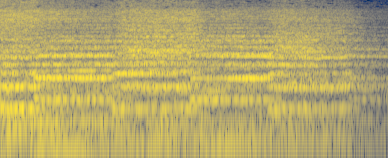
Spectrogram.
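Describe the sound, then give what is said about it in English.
Town alarm sirens in Meersten blare continuously during flooding after a dike burst, signalling a mass evacuation: a steady droning wail rich in overtones that holds for several seconds before beginning to fade. No voices are heard. “A dike also burst in Meersten, which forced an immediate mass evacuation of people with the town alarm sirens going off.”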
